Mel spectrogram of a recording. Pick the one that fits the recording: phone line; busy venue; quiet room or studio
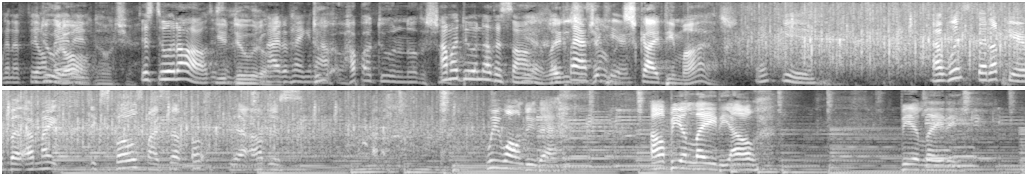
busy venue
